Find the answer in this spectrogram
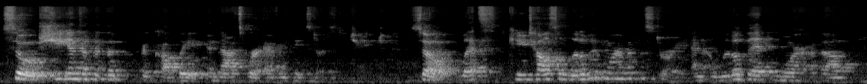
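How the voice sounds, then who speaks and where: A woman in her thirties hosts a live interview chat, speaking at a medium pitch in a brisk, animated way with hardly any pauses. As interviewer she sounds enthusiastic and emphatic, dropping casual "likes" often. The recording comes from a large indoor hotel room, echoey with a distant mic and faint noise.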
